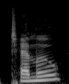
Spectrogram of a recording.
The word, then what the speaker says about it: Temu: long long delivery from teu or as I heard it pronounced on the news today temu but they did eventually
